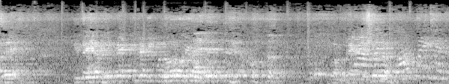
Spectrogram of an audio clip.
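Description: Several men talk and call out in the background.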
